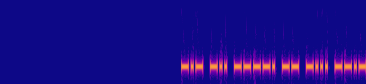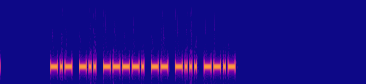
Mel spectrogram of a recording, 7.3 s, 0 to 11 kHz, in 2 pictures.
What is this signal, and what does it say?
Morse code, heard as a keyed tone, about 52 wpm, 700 Hz. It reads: KD9MBQ KD9MBQ
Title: USA Call Signs - 6 Characters - Repeated 2x - 50wpm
